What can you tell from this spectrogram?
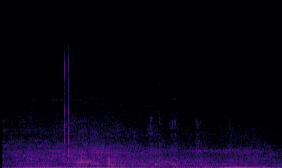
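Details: Outdoor traffic rumble with a passing vehicle, a brief high click and faint murmuring, no animal calls.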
